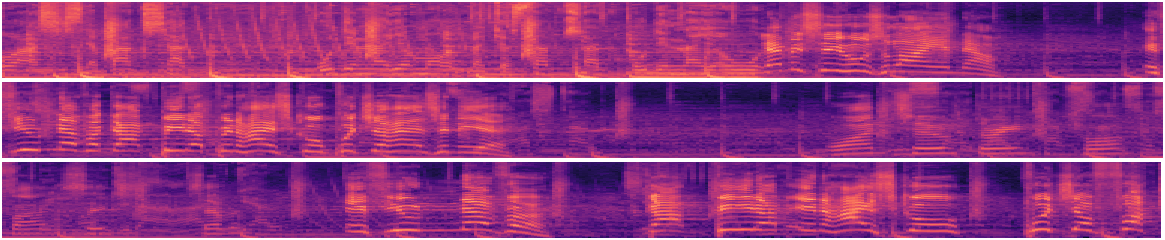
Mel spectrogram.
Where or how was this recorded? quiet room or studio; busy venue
busy venue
